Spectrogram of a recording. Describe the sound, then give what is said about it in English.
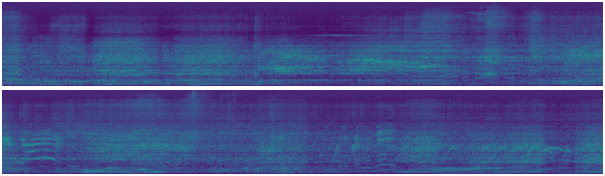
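Roaring car engines and squealing, skidding tires from a movie car chase that runs backwards through a parking garage and out onto a multi-lane road. The sound is dense and continuous, with repeated surges of engine noise and tire squeal. “The driving in this movie is quite done quite well. It's chasing, so good.”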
